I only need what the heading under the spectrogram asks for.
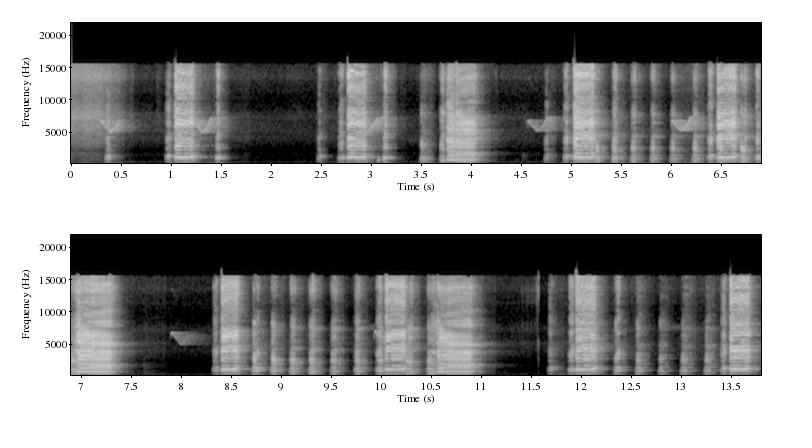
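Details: Laying hen cackling steadily after producing an egg: bursts of quick clucks building into long harsh squawks, repeated over and over with brief pauses between runs.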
